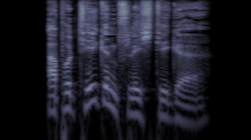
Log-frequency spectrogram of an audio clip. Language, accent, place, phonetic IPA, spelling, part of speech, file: German, Germany, Berlin, [apoˈteːkn̩ˌp͡flɪçtɪɡə], apothekenpflichtige, adjective, De-apothekenpflichtige.ogg
- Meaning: inflection of apothekenpflichtig: 1. strong/mixed nominative/accusative feminine singular 2. strong nominative/accusative plural 3. weak nominative all-gender singular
